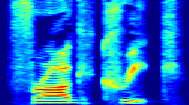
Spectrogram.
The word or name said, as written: Frog Creek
